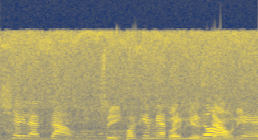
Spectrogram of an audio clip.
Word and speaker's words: Sheyla Dow: Ok, se pronuncia Sheila Down. Sí. Porque mi apellido, aunque es D-O-W, sí, se escribe D-O-W-N-I-N-G, pero se pronuncia Downing. Entonces es okay. Sheila Down. Y yo te dije Sheila Doe porque como low, ¿verdad?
